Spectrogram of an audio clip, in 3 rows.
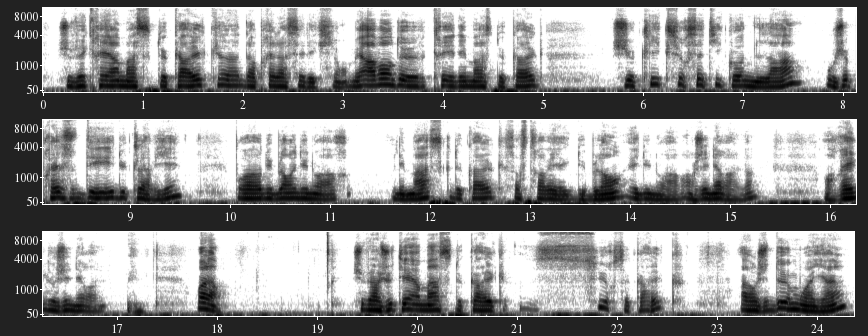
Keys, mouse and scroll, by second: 9.5 d, 22.1 click.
